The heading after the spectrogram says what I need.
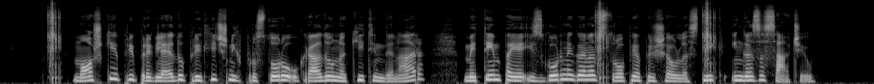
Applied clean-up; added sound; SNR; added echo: none; Camera; 9 dB; none.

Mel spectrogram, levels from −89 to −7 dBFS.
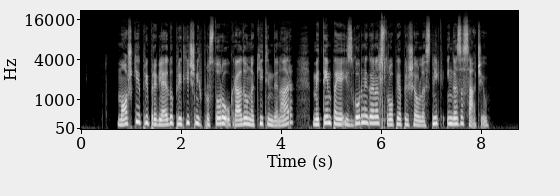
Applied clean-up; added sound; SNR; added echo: neural mask model DeepFilterNet 3.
